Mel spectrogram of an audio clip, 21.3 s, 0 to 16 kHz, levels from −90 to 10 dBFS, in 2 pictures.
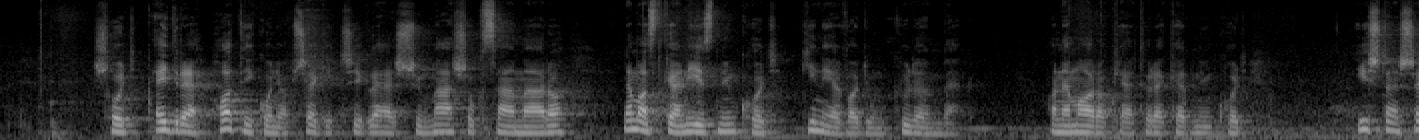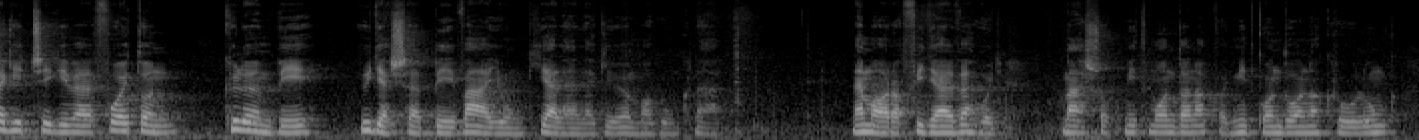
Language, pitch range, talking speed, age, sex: Hungarian, 120-150 Hz, 115 wpm, 30-49, male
